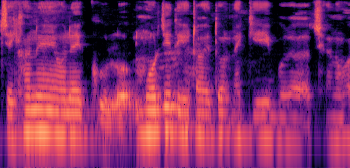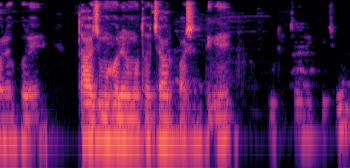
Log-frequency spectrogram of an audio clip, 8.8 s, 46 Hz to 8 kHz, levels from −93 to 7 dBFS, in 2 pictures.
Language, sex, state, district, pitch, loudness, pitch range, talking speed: Bengali, male, West Bengal, Kolkata, 115 Hz, -22 LUFS, 110-130 Hz, 110 wpm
